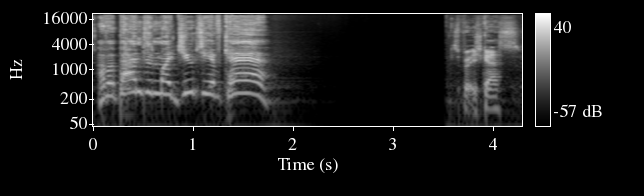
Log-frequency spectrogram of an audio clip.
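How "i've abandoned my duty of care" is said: very high, melodramatic cry; hammed-up confession. Gas man in a boiler skit, hammed-up high wail. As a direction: wail it out theatrically.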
